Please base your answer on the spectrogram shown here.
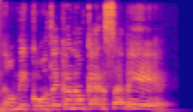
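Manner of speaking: put-on speech through laughter. Quoting words from a service seen on tv: imitating him laughing while talking.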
